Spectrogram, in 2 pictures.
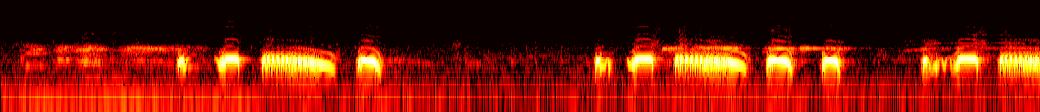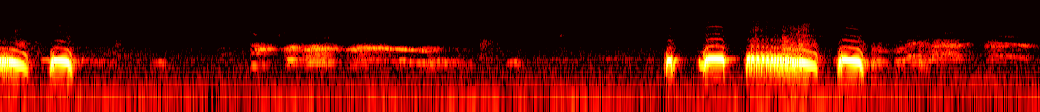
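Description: Spotted dove cooing: four phrases, each of two short coos, a long falling coo and a last short coo. Faint chirps can be heard between the phrases.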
